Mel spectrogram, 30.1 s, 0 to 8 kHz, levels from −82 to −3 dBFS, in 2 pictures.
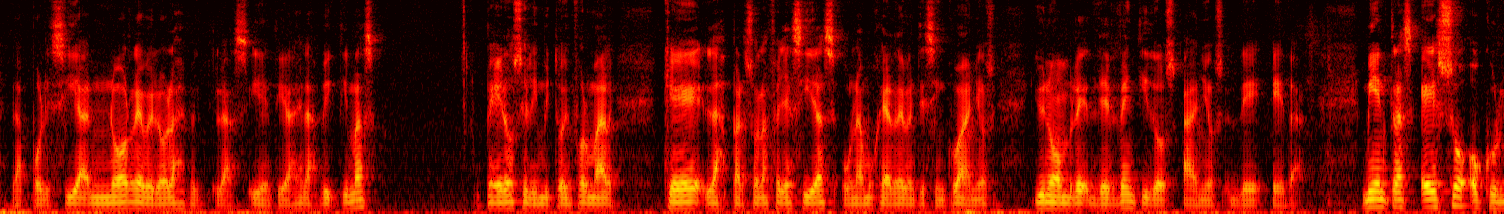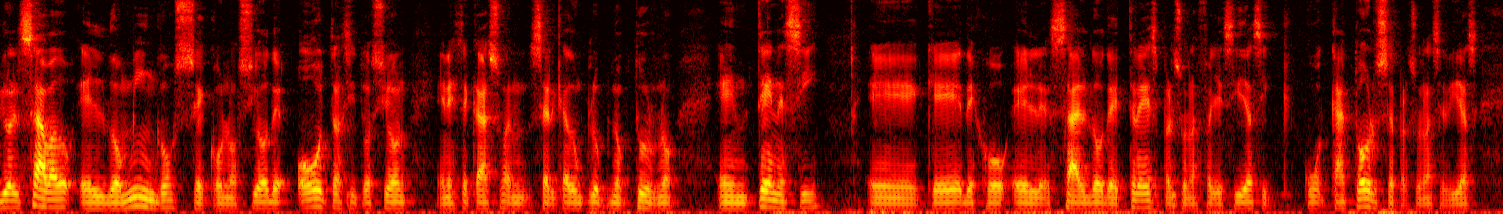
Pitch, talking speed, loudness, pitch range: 85 Hz, 140 wpm, -31 LUFS, 75-90 Hz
